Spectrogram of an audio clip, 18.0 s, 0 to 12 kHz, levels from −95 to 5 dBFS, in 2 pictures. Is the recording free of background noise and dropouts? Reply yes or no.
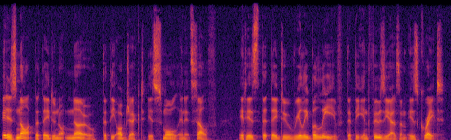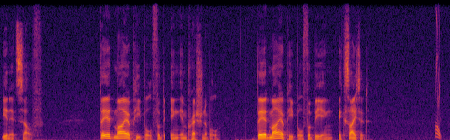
no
